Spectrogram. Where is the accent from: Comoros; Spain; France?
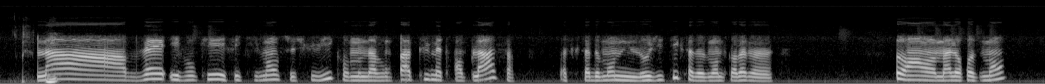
Comoros; Grande Comore; On est issu de Ngazidja.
